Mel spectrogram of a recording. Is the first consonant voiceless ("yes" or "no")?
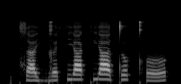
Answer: yes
